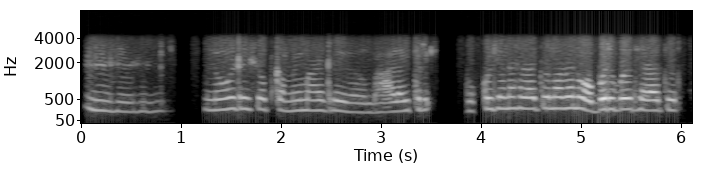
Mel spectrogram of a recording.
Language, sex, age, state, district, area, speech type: Kannada, female, 18-30, Karnataka, Gulbarga, urban, conversation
